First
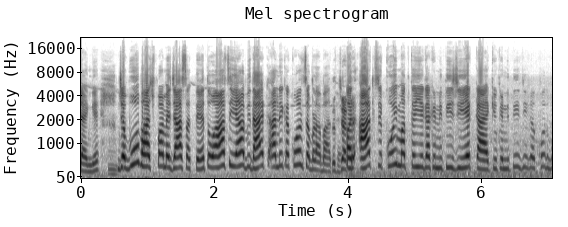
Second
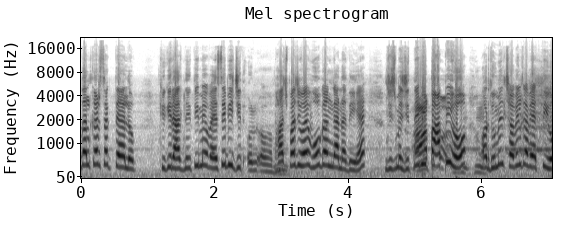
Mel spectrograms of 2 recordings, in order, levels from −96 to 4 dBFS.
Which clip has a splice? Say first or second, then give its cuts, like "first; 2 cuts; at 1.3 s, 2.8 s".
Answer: first; 1 cut; at 4.0 s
